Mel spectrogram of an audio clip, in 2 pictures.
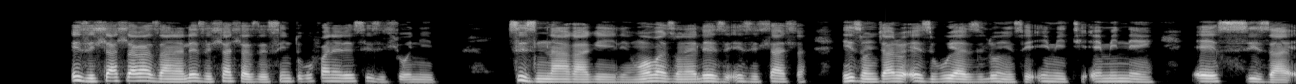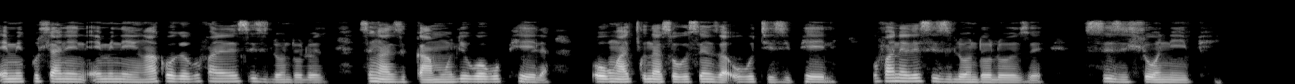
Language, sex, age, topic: North Ndebele, male, 18-24, health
